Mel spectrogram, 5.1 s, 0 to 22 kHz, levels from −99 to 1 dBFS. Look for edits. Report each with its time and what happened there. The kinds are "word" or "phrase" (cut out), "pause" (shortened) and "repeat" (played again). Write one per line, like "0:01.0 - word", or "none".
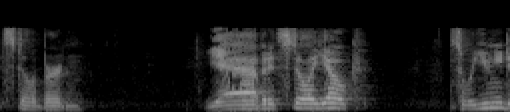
none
